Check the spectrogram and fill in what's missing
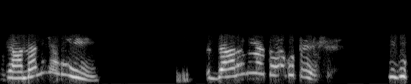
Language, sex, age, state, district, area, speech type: Dogri, female, 30-45, Jammu and Kashmir, Reasi, rural, conversation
